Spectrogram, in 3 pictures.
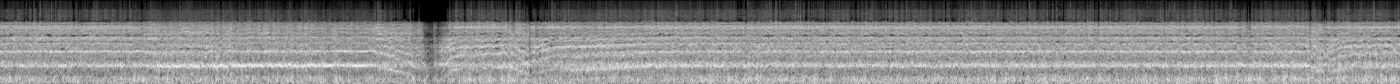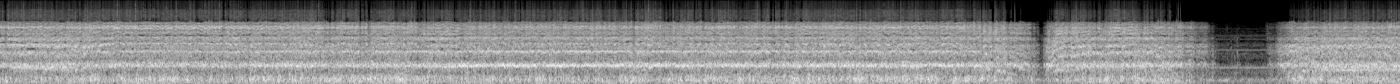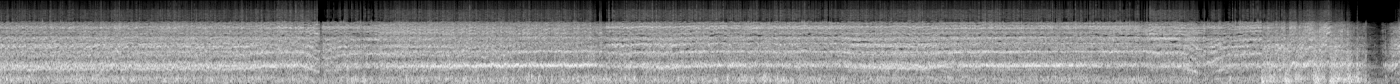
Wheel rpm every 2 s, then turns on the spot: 230, 220, 130, 190, 230, 230, 220, 210, 230, 230, 230, 230, 150, 80, 200, 210, 210, 220, 230, 230, 190.
none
